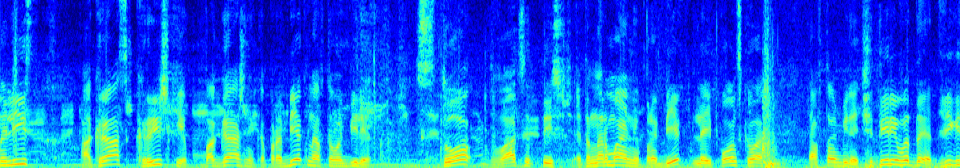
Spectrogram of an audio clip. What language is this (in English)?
Russian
